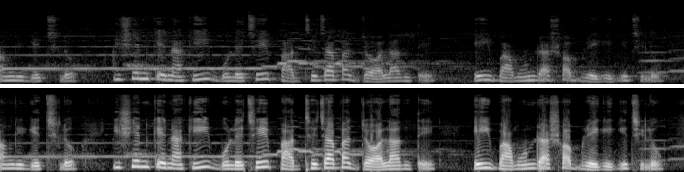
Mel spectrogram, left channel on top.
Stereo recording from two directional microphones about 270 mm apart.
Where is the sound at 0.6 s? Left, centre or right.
Right.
